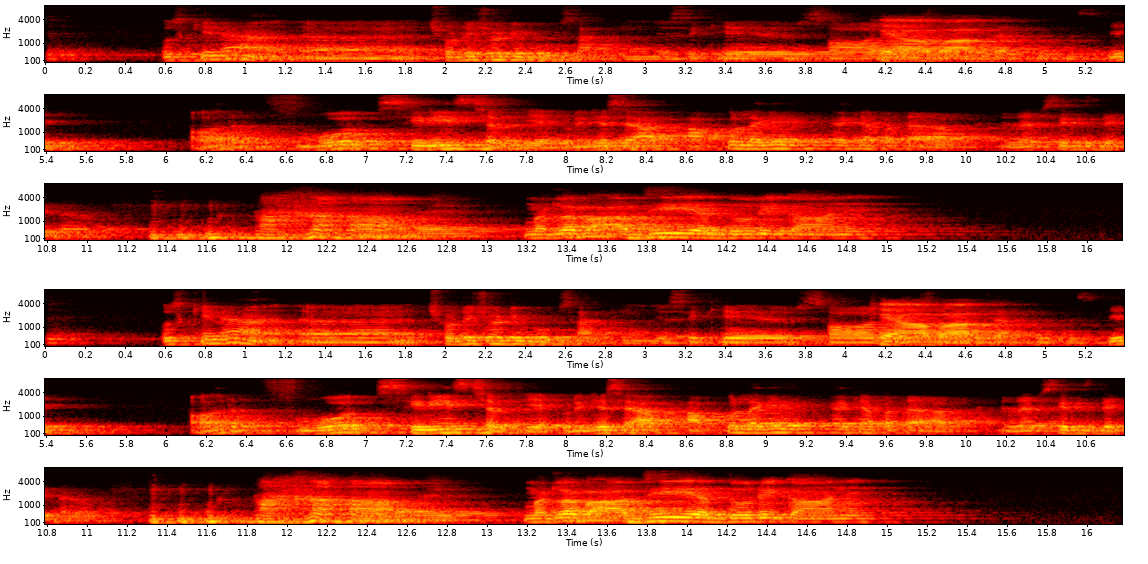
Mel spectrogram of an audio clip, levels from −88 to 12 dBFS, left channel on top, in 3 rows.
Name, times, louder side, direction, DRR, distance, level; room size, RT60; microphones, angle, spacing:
voice 1, 0.6-5.5 6.1-11.0 11.3-12.0 12.3-12.8 13.4-13.9, right 2 dB, 45° right, 0 dB, 1.4 m, -27 dB
voice 2, 4.2-4.9 11.8-12.8 13.2-14.9, right 3 dB, 25° right, 4 dB, 0.4 m, -23 dB
7.3 x 4.5 x 6.7 m, 1.2 s
head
